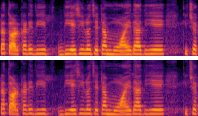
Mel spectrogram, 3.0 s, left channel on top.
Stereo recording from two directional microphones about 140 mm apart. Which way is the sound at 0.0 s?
10° left (ahead or behind).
